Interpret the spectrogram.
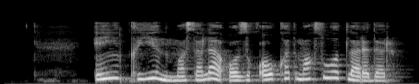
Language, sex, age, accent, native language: Uzbek, female, 18-24, Samarqand, Uzbek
